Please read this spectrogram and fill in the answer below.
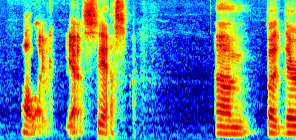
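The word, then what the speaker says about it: xxxHOLiC: there's a manga um it's spelled XXX holic and it's holic yes yes um but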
